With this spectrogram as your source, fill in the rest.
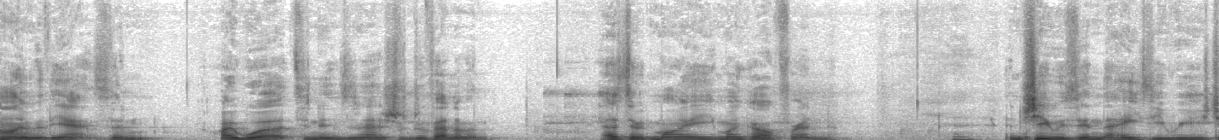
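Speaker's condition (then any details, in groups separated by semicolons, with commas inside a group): Traumatic brain injury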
